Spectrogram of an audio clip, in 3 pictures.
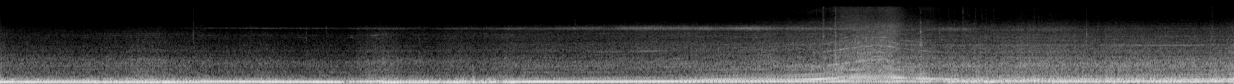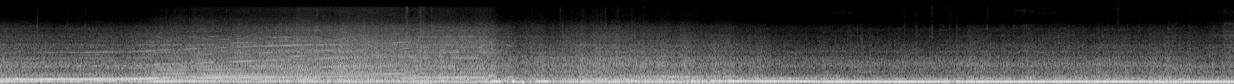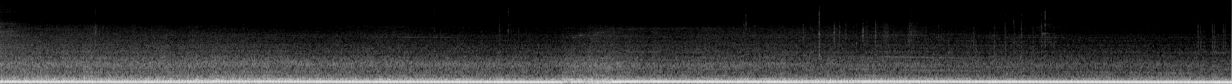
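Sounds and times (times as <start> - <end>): car engine droning inside cabin: 0.0 - 37.0.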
